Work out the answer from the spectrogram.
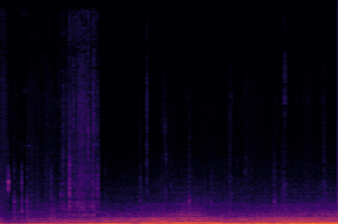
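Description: Car engine rumbling steadily while driving through town, a continuous low drone that holds throughout with a slight upward shift in pitch partway through.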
